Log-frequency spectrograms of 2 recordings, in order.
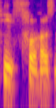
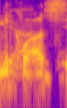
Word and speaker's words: Niçoise: It's, it's a salad Niçoise, not a not a Nicoise.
